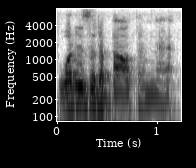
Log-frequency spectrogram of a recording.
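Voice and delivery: ordinary talk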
